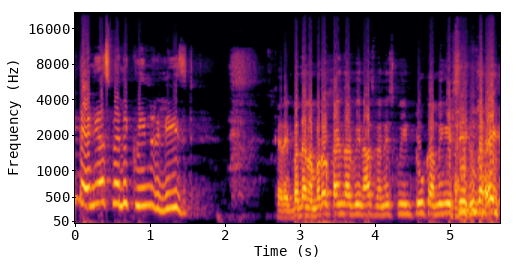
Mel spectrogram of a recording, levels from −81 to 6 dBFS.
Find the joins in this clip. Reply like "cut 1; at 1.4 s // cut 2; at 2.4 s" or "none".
none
